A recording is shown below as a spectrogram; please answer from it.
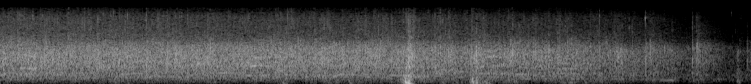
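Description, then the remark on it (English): An audience in a church claps steadily in a broad, dense wash of applause, then gradually thins and fades out over the final seconds. “All applause in this church goes to the Heavenly Father, not to man.”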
